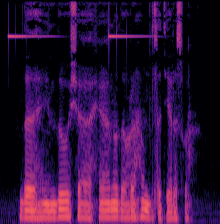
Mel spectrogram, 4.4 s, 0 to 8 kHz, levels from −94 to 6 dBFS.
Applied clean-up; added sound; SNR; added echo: none; Bell; 12 dB; none.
